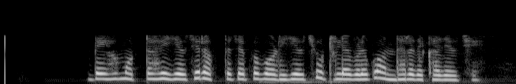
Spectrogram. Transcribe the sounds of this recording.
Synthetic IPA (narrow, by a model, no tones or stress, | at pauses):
d̪eɦɔmoʈːaɦojd͡ʒawt͡ʃʰeɾɔk̚t̪ɔt͡ʃapɔbɔɽ̤ʱid͡ʒewt͡ʃʰiuʈʰilabeɭɔkuɔnd̪ʱaɾɔd̪ekʰad͡ʒawt͡ʃʰe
